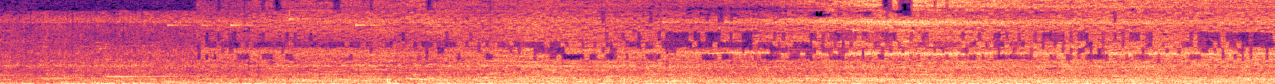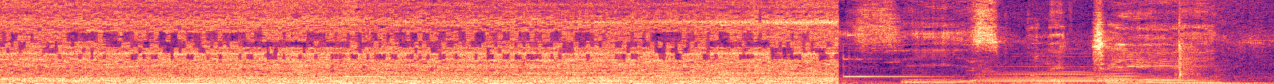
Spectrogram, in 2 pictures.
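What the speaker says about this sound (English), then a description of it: "bullet train." A bullet train rushes past close by in a loud, continuous roar with a high whine on top, then cuts to a quieter passage with shifting tonal sounds near the end.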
